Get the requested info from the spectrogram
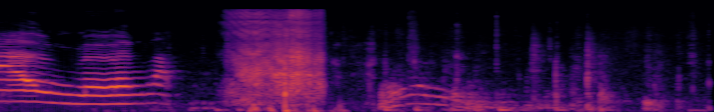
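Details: An angry house cat utters a wavering yowl, then spits out a harsh, noisy hiss lasting about a second, followed by quieter, arched growling cries and scattered clicks and rustles.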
